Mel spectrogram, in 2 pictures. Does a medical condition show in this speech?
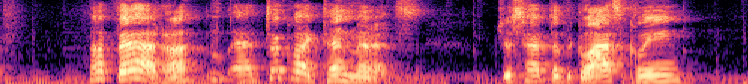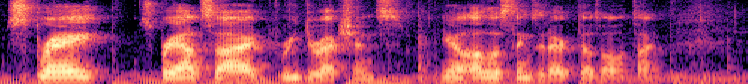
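No.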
